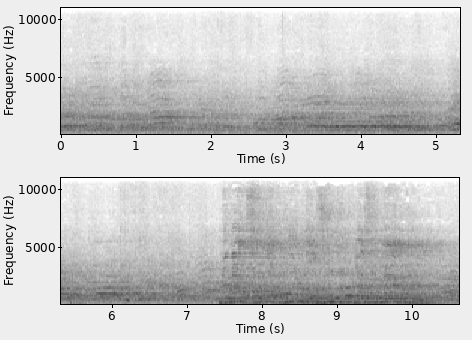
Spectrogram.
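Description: Bare feet shuffle and thud on a mat.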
